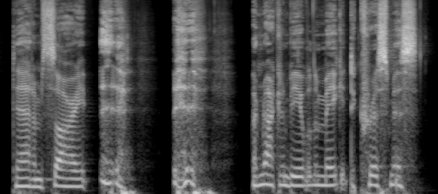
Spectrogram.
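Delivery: frail, feeble voice. A son lying in a hospital bed speaking to his dad, very weak. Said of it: "Son is lying very weak in the hospital bed".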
